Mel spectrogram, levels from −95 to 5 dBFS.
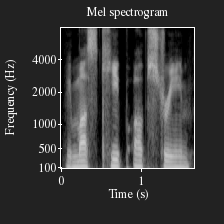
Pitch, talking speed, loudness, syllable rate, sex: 115 Hz, 145 wpm, -20 LUFS, 3.2 syllables/s, male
